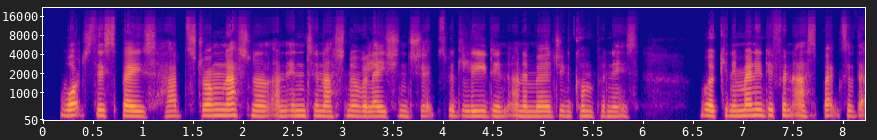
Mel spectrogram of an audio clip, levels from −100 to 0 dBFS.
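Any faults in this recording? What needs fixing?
Opus compression runs through the whole clip, and the damage is plainly audible. The speech has that muffled, hoarse quality plus a grainy roughness in the upper range. This is likely from low-rate Opus, where the encoder runs in its hybrid speech mode and leaves too few bits to code the detail cleanly. The sound fits a rate around 16 kbps, even though the full bandwidth is kept. To prevent it, encode at a higher Opus bitrate or keep an uncompressed master for delivery.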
